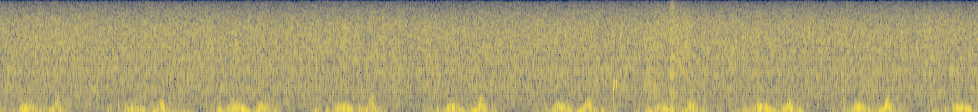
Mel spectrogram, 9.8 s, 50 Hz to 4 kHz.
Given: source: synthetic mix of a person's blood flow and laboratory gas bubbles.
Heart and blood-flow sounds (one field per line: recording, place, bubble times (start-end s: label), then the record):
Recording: Doppler ultrasound of blood flow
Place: precordium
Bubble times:
6.08-6.21 s: bubbles
6.66-6.77 s: bubbles
From the record:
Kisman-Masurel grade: 113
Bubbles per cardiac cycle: 1 to 2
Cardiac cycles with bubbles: 1 to 10%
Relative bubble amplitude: loud (0.450 to 0.775)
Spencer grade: 1 (occasional bubble signal discernible with the cardiac motion signal, with majority of cardiac periods free of bubbles)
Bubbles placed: only in the low amplitude regions of the cardiac cycle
